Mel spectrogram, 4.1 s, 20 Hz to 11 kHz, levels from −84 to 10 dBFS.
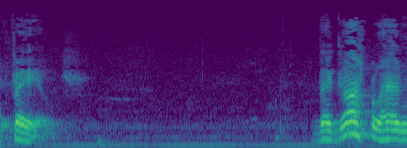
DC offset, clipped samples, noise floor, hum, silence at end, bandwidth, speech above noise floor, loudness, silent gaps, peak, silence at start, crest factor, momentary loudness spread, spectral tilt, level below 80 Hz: under 0.1%; under 0.1%; -53 dBFS; none; 0 s; 7.8 kHz; 34 dB; -19 LUFS; none; -4 dBFS; 0 s; 20 dB; 12 LU; -7 dB/octave; -52 dBFS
